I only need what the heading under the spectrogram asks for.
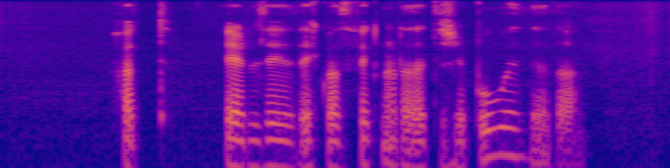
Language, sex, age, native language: Icelandic, male, 30-39, Icelandic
